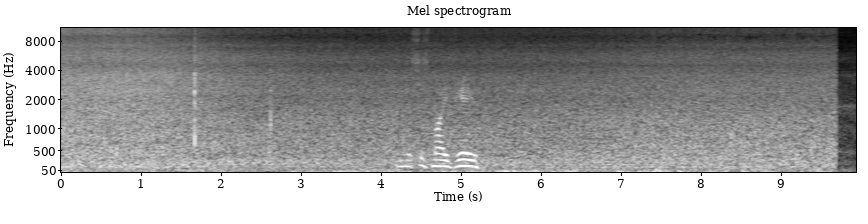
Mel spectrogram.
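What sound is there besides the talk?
water gushing beneath a river bridge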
